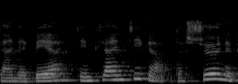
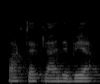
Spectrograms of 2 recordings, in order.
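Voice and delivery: usual speaking voice

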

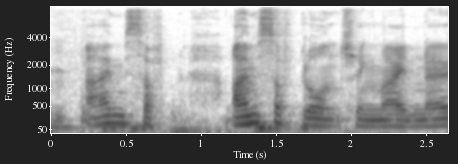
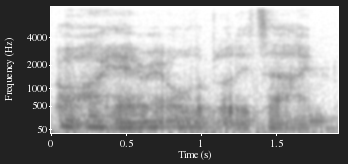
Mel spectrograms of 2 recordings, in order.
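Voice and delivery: whisper; 8 semitones lower, 13 dB quieter than usual. Real, not acted. Grumbling aside about hearing breathing.

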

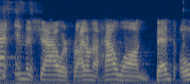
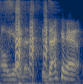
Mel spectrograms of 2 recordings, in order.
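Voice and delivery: laughing; 9 semitones higher, 4 dB louder than usual. Retold or imitated. Laughing while high.

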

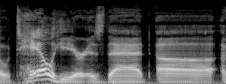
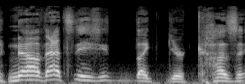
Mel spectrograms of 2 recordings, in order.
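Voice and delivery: a hint of a flustered Superman; awkward correction; 7 semitones higher than usual. Superman correcting Kara, retold.

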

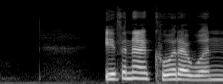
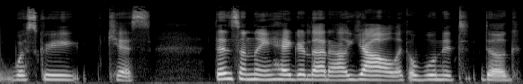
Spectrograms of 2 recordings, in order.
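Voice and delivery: ordinary delivery, nothing marked

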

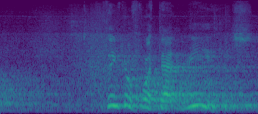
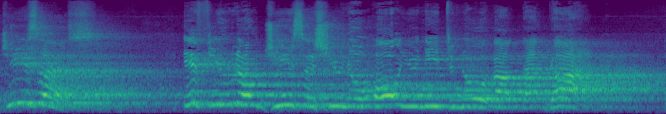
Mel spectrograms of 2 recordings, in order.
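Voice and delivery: high, loud and slow proclamation; full-force preaching shout; 6 semitones higher, 9 dB louder, slower than usual. Real, not acted. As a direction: drive the point home with full voice.

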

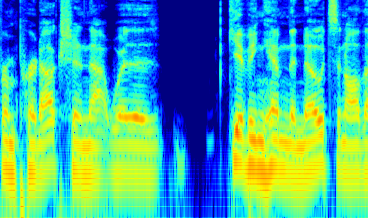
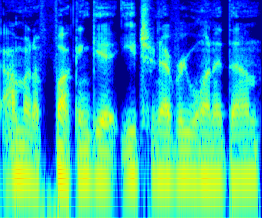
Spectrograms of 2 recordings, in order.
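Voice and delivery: mock vengeful mutter; 4 semitones lower, 11 dB quieter, faster than usual. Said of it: "he was like".

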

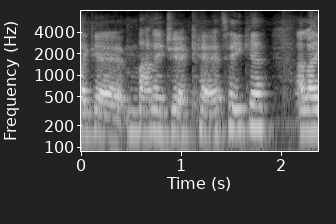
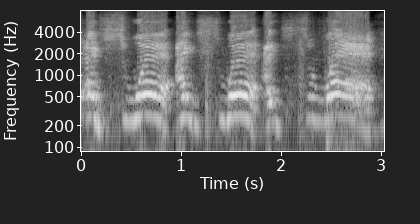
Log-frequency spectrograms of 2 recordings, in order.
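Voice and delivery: "swear" louder and drawn out each time; insistent swearing; 3 semitones higher, 5 dB louder, much slower than usual. Real, not acted. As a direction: lean hard on every "swear". Insisting comically on a childhood belief.

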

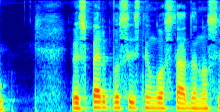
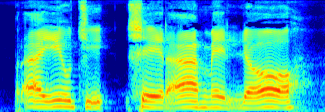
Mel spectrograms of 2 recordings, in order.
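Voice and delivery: slow, drawn-out sly wolf voice; wolf answering with false sweetness; wolf as grandma; 2 semitones higher, much slower than usual. Acted. Lobo disfarçado. (lobo disfarçado, fala arrastada)

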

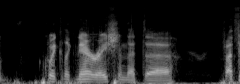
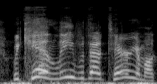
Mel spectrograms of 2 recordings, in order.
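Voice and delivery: high-pitched, louder alarm; acted-out alarm; urgent protest; 13 semitones higher, 5 dB louder than usual. Acts out urgent protest in story.

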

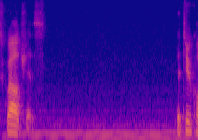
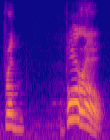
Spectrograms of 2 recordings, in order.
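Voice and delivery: much higher, louder squeaky cultist Jerry; 10 semitones higher, 12 dB louder, slower than usual. Acted. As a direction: pitch Jerry way up, loud and nasal-silly. DM voicing Jerry in dialogue.

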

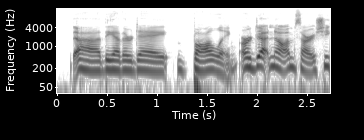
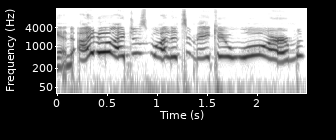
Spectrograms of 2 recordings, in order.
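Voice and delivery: put-on kid voice; 5 dB louder than usual.

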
